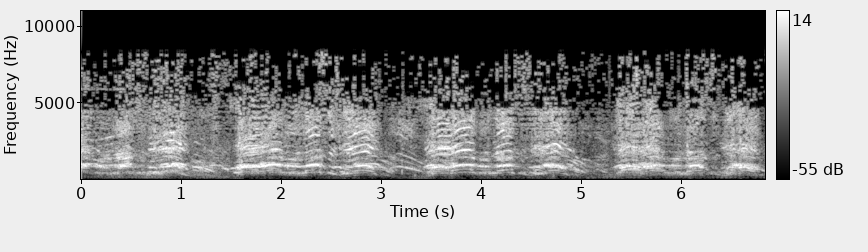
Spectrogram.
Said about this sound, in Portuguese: As senhoras lançavam gritos e palavras de ordem à porta da administração municipal.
